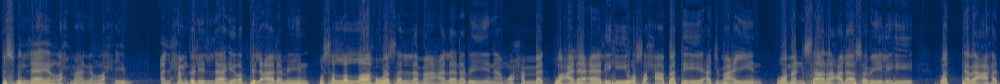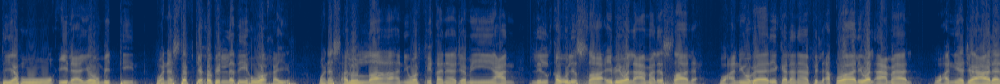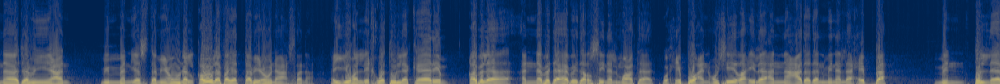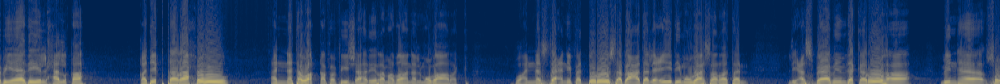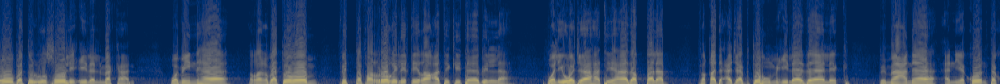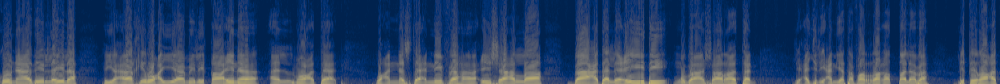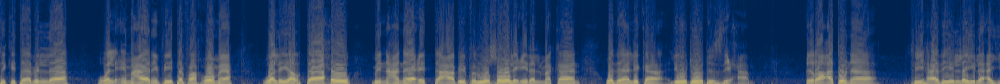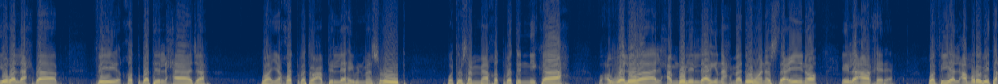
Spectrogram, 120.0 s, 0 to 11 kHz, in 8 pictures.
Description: تاريخ النشر ٢٩ شعبان ١٤٣٨ هـ المكان: المسجد الحرام الشيخ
